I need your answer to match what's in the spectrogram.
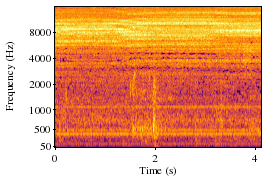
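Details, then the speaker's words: MFJ-4275MV power supply, cover off and powered: a constant fizzing sizzle with scattered crackles from the small electrolytic capacitors, identified as bad capacitors frying. "see if we hear exactly where the um uh frying eggs are coming from inside this beast of a power supply"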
